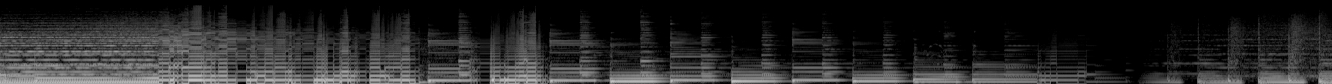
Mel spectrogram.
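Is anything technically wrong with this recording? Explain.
Yes. From 1.59 to 4.19 s, again from 4.70 to 5.48 s, and from 10.37 to 10.86 s, the sound collapses into a rigid, metallic buzz at 200 Hz that only loosely tracks the original contour. This is robotic sound from repeated short buffers. The likely cause is that fresh audio stopped arriving in time, so the playback kept looping the last 5 ms chunk. Throughout each stretch essentially all of the output is repetition, which imposes that fixed 200 Hz tone.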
